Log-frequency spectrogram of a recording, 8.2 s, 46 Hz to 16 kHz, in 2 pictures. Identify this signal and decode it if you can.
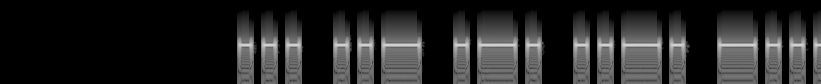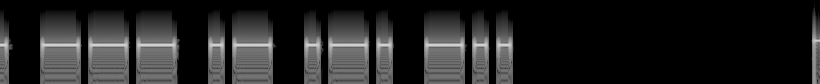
Morse code, heard as a keyed tone, about 20 wpm, 700 Hz. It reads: SURFBOARD
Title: Difficult Words with Hints - 20wpm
